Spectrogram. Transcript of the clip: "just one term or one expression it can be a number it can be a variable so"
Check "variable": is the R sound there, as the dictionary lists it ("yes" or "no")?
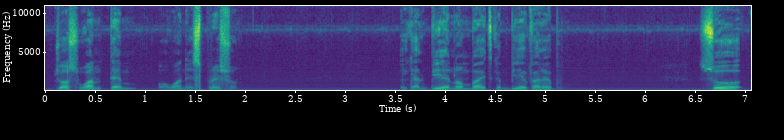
no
